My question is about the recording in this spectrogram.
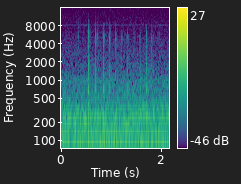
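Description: Faint, quick clicks and crackles of fingers handling a hard plastic graded-card slab in its clear plastic sleeve, starting about half a second in.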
